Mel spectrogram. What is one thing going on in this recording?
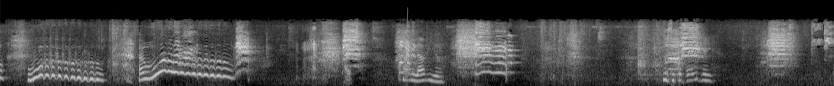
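A parrot squawks and screeches loudly, close by.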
